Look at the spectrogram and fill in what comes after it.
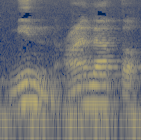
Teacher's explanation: nun sukun bertemu ain. Contoh dari izhar halfi, jadi harus jelas, ya.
